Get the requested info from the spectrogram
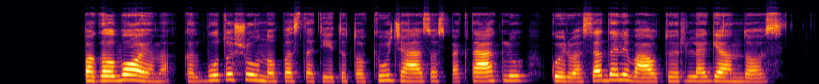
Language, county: Lithuanian, Tauragė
